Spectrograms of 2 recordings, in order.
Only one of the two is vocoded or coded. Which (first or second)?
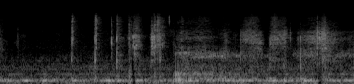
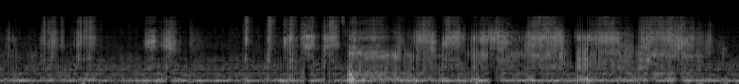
second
